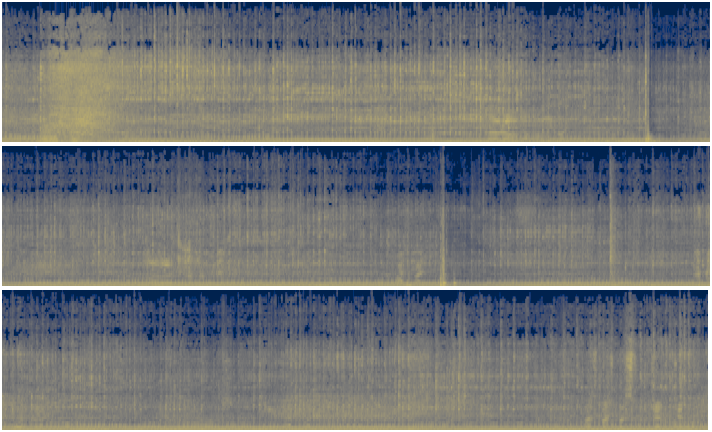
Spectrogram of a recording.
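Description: Two-stroke chainsaw running at a steady idle, with a brief rev about a second in and two short sharp knocks, each followed by a momentary drop in the engine sound, around the middle.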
